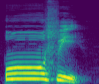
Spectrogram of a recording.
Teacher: अब ये वाव मद्दा है, ऊ 1 अलिफ के बराबर खींच कर पढ़ेंगे।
